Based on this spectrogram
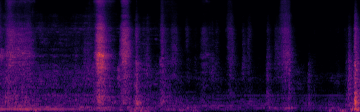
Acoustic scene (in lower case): restroom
